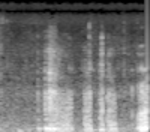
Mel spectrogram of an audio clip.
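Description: Faint mealtime handling sounds: a short low throat sound about half a second in, then a few light clicks of plastic cutlery against a food container.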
